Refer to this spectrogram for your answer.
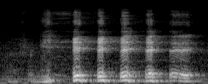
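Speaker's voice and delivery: amused admission breaking into laughter; laughing. Real, not acted. Podcaster admits she forgot a line, laughing. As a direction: trail off into real giggles. Laughs at her own forgetting.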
